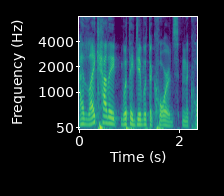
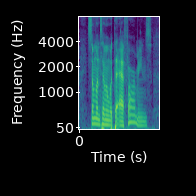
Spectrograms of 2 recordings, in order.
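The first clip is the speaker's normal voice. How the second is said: voice cracking. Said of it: "voice crack".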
